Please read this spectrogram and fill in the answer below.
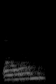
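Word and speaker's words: Aum: phonetically a m and it's pronounced a like in Father ooh like in room and then we bring our lips together for M and then there's a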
